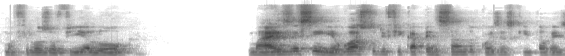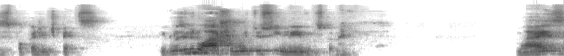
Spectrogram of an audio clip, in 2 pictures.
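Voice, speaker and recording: Pastor in his sixties, roomy sound. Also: mid-range voice. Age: 60s. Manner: conversational, musing, tells stories with quoted dialogue. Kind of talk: teaching a church class. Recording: roomy echo.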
